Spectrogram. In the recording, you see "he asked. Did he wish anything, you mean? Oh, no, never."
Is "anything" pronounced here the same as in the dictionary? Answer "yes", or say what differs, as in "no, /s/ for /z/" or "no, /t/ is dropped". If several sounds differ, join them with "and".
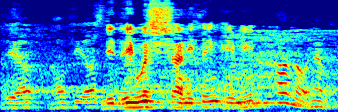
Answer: yes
